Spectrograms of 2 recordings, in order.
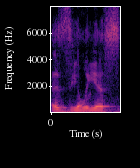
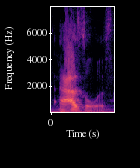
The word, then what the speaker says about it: Azalus: They'd be like Azelius, Azalea. I'm like, the fuck? Where are you putting these extra letters? Azalus. Yeah, they would say Azelus. It's like, no, it's Azalus, like Azalus, like Azazel, but Azalus or something.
